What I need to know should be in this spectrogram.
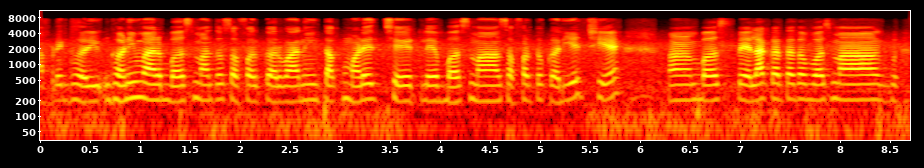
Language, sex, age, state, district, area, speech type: Gujarati, female, 30-45, Gujarat, Ahmedabad, urban, spontaneous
